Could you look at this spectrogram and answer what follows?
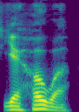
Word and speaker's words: Yehovah: Presently, the widely acknowledged theological pronunciation is Yahweh, although a commonly used alternative is Yehovah, which closely resembles the vocalization of Adonai.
